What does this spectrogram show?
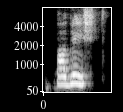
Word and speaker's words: published: Next untuk di pronunciation published. ED-nya nggak dibaca.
